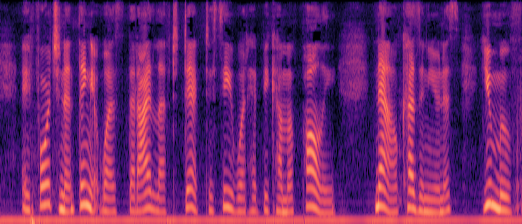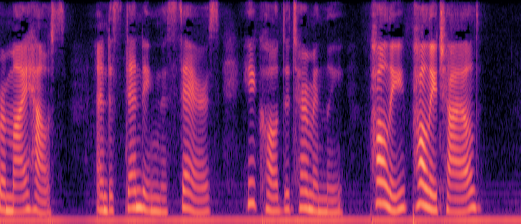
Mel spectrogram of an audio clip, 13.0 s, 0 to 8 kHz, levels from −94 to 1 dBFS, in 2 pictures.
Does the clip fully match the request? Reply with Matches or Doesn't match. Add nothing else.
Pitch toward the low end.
Doesn't match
